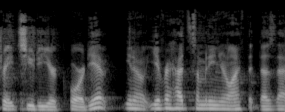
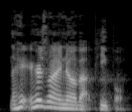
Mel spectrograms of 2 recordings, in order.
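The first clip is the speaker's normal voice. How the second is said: ordinary delivery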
